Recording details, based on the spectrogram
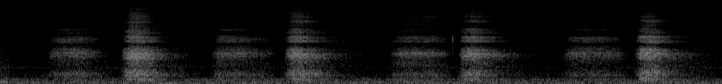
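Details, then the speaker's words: Imitated Kussmaul breathing: deep, rapid, regular breaths of about 33 a minute, each with a forceful airy exhale. This hyperventilation pattern is linked to acidemia. "it is a type of hyperventilation characterized by both deep and Rapid respirations and it sounds something like this"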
